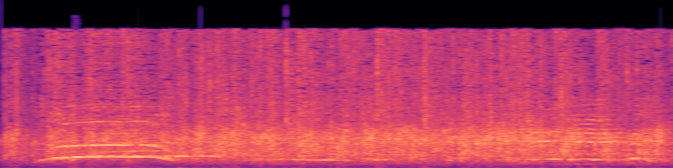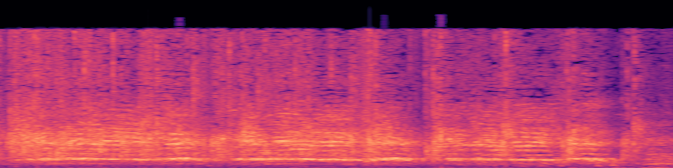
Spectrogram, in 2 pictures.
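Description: A large audience applauds loudly and steadily for about ten seconds, a dense wash of clapping with cheers and shouts rising above it.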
